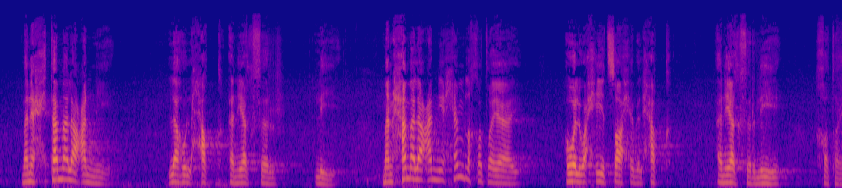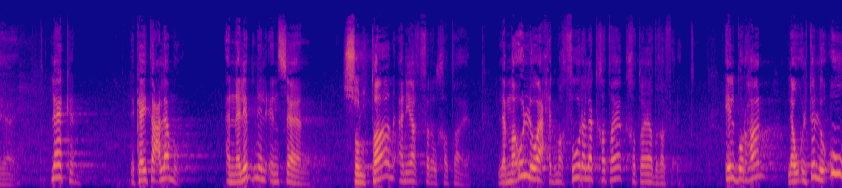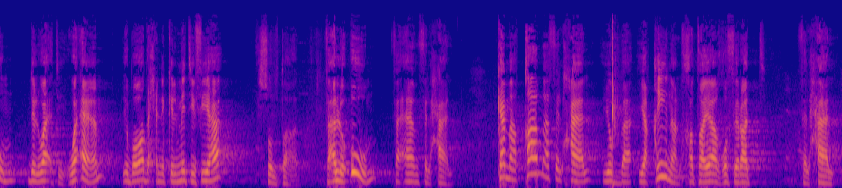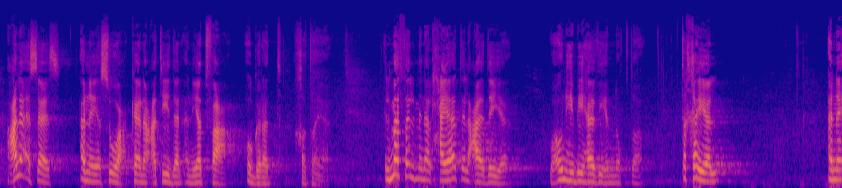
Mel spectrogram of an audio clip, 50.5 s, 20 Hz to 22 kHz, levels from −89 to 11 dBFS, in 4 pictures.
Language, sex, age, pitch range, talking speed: Arabic, male, 40-59, 155-210 Hz, 105 wpm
